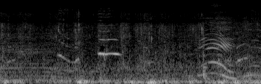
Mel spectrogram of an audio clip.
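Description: Rowing boat out on the lake at Kodaikanal, oars splashing and water lapping against the hull with wind gusting across the microphone, bird calls and voices nearby.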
